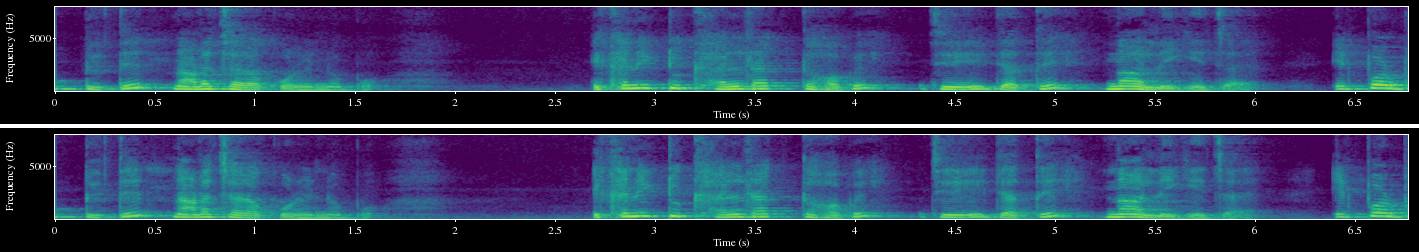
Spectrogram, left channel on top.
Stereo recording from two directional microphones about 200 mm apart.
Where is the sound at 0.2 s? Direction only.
10° right (ahead or behind).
